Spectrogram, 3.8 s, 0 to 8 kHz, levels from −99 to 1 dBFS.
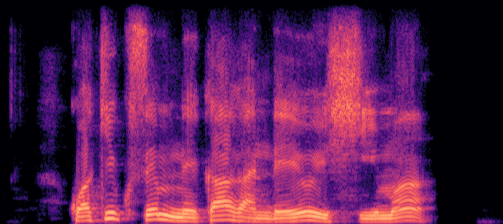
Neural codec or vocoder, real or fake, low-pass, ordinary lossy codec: none; real; 7.2 kHz; Opus, 32 kbps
